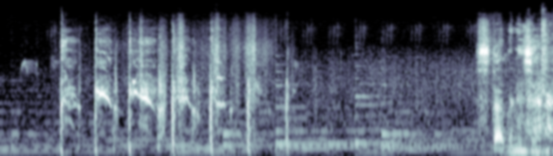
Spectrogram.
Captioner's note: rufus coughs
